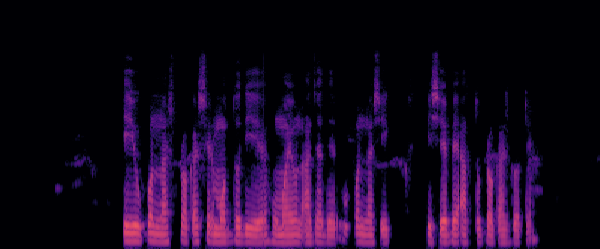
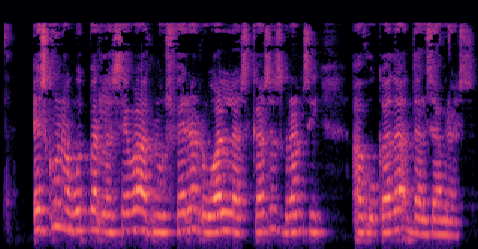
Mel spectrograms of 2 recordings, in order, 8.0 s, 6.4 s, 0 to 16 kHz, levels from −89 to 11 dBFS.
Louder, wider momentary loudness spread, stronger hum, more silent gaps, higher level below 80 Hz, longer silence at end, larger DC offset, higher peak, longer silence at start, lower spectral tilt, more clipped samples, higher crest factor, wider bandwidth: second, -35 LUFS vs -18 LUFS; about the same, 9 LU vs 9 LU; neither; neither; about the same, -72 dBFS vs -74 dBFS; first, 0.85 s vs 0.1 s; neither; second, -18 dBFS vs 0 dBFS; first, 1.65 s vs 0.05 s; first, -8 dB/octave vs -2.5 dB/octave; neither; about the same, 18 dB vs 18 dB; second, 7.4 kHz vs 11.5 kHz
